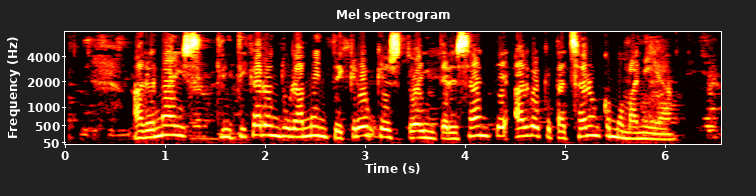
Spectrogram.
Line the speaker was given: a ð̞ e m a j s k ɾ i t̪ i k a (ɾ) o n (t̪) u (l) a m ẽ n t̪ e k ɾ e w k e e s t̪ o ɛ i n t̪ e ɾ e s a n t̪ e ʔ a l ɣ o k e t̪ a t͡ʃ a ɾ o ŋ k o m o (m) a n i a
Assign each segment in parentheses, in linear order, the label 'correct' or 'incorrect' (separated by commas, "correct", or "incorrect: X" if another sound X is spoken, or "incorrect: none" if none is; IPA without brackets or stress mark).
correct, incorrect: d̪, incorrect: ɾ, correct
